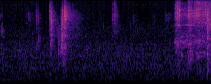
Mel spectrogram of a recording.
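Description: Near silence: faint room tone with a couple of soft clicks about a second in and a brief faint rustle near the end.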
